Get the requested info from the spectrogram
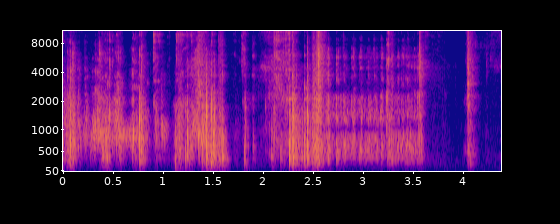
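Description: Small plastic Ankh: Gods of Egypt miniatures clattering as they are tipped out of a plastic Ultra Pro deck box onto the cardboard game board: a dense run of small clicks and rattles that stops shortly before the end.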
